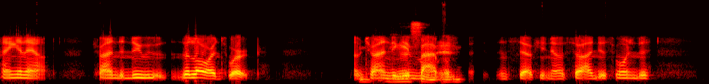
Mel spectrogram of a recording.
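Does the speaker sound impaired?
Yes: Parkinson's disease; age 85.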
